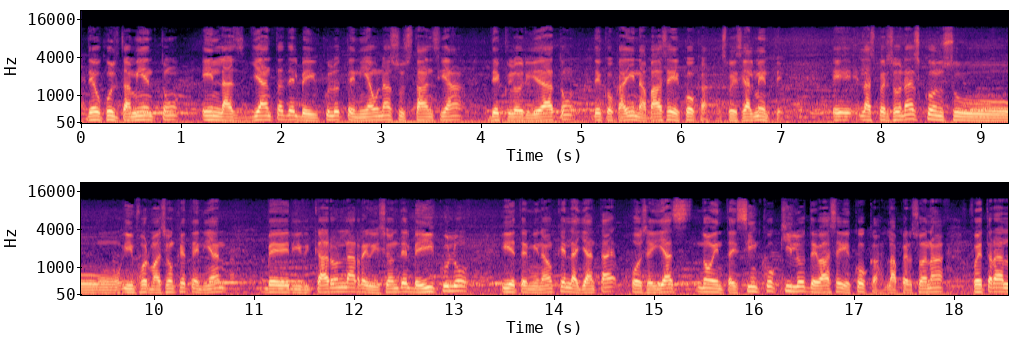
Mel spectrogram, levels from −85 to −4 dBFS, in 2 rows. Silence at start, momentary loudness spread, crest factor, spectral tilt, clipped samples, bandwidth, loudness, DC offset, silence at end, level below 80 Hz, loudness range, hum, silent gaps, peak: 0 s; 5 LU; 14 dB; -6 dB/octave; under 0.1%; 12.5 kHz; -15 LUFS; under 0.1%; 0 s; -34 dBFS; 1 LU; none; none; 0 dBFS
